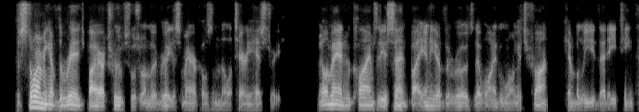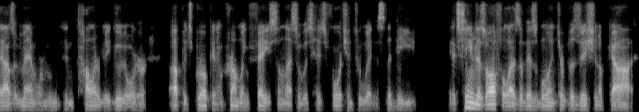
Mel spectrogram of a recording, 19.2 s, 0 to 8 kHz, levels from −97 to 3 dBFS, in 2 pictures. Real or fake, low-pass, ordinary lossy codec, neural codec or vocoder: fake; 7.2 kHz; Opus, 32 kbps; codec, 16 kHz in and 24 kHz out, 1.1 kbps, FireRedTTS-2 codec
